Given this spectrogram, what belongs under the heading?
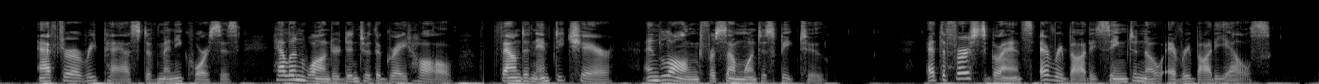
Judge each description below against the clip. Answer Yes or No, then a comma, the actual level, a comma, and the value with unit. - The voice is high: No, low, 135 Hz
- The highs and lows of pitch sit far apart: No, average, 5.0 semitones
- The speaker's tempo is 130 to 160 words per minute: Yes, average, 150 wpm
